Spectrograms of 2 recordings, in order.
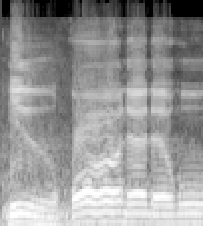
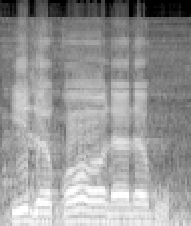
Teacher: Contoh, idz qala lahu, itu maka dia akan memantul. Pada dasarnya zal tidak boleh memantul.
